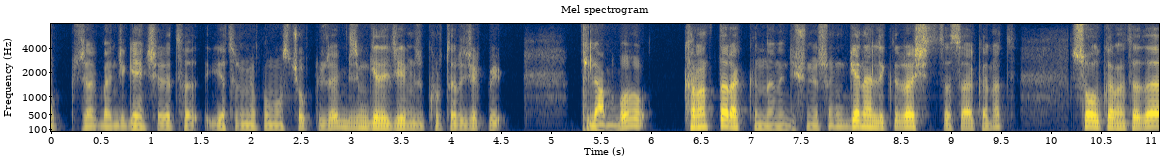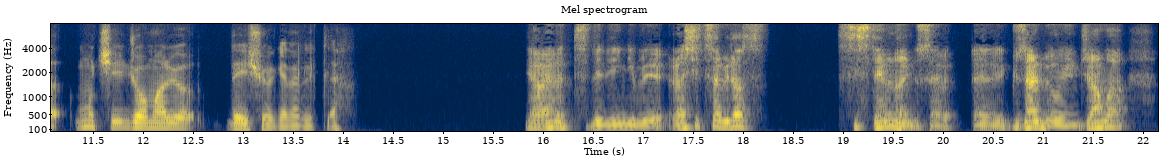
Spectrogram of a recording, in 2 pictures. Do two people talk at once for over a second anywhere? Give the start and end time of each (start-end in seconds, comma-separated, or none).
none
